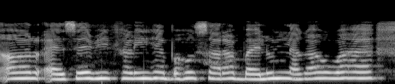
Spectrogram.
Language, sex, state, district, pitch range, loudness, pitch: Hindi, female, Jharkhand, Palamu, 260-280 Hz, -11 LUFS, 275 Hz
